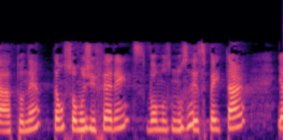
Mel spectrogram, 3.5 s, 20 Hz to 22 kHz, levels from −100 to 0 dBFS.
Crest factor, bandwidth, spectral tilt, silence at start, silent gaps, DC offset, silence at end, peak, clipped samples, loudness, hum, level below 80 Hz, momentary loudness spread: 16 dB; 7.6 kHz; -4 dB/octave; 0 s; none; under 0.1%; 0 s; -4 dBFS; under 0.1%; -21 LUFS; none; -54 dBFS; 7 LU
